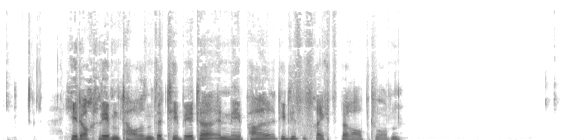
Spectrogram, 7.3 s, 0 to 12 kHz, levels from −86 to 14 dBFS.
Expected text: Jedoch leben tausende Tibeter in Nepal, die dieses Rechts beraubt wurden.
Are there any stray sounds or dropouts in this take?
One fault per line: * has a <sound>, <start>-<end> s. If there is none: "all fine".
all fine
